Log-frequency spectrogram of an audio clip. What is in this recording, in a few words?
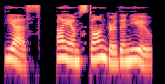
user fast; how tall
